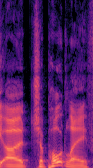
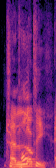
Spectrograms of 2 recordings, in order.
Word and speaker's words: chipotle: The chipotle flavored one. – Chipotle.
